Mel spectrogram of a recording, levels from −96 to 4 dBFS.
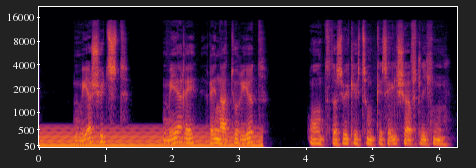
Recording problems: electrical hum; noticeable; until 3.5 s; 60 Hz, 10 dB below the speech

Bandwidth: 14.5 kHz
